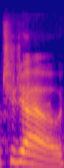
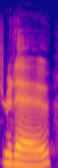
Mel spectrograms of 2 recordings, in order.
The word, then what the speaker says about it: Trudeau: Trudeau. It's French. Trudeau.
